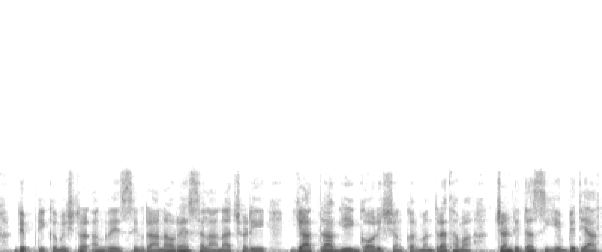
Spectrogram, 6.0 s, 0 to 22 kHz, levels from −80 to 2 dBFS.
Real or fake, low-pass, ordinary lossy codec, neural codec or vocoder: real; 7.2 kHz; Opus, 24 kbps; none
